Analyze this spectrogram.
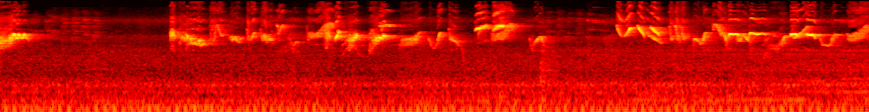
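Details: Horsfield's bush lark singing a varied, quick medley of high, sliding, warbled notes and chirps in short phrases separated by brief pauses, clean with almost no background noise.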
